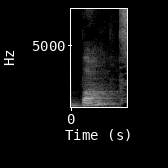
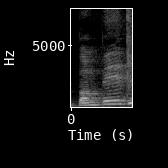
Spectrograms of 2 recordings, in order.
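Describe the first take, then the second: First: "bumped" ending in a crisp T, no extra syllable. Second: "Bumped" said wrongly as bump-id, with an extra syllable; wrong ID ending. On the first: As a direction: say "bumped" as bumpt, short and clean. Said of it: "another one for the T category". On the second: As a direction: say "Bumped" as bump-ED, rising and a bit louder. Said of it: "Which version of the E D ending". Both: Shown as a demonstration.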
